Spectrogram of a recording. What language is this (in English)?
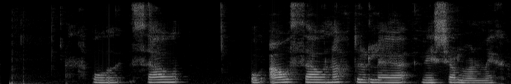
Icelandic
